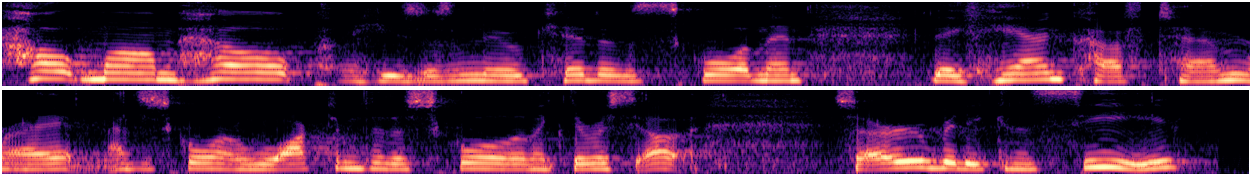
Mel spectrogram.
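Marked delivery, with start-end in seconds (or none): 0.0-1.1 high, small, mild cry. Recounting a mother's story of her son handcuffed at school: retelling screams for help. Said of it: "screaming, like".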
